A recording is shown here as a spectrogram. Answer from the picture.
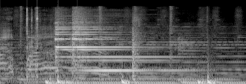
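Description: A bell chime sound effect is struck about half a second in and rings on in several held tones until near the end, over background music with a beat.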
